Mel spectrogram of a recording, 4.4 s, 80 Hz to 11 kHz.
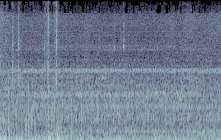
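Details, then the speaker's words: Webasto Airtop 2000 air heater newly fitted to a Citroen Ami, heard running: soft steady fan whoosh over a low even roar, no surging or rattles; sounds turbo-like inside the car. Heater running normally. "oh I can hear it now fire up now yeah I can hear it I can smell these FES yeah so that's coming out the exhaust the back no no and then in the car it sounds like a turbo"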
